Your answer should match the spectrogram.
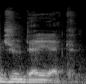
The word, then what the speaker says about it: Judaic: or Judaism so so you would say judaic if you were talking about like really old times kind of like archaic it's just judaic um but like it's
